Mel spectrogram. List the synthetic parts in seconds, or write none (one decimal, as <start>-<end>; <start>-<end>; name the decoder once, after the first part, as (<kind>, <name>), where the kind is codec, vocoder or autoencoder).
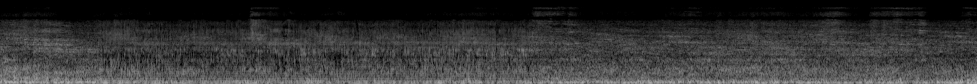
1.0-5.3 (vocoder, BigVGAN v2)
